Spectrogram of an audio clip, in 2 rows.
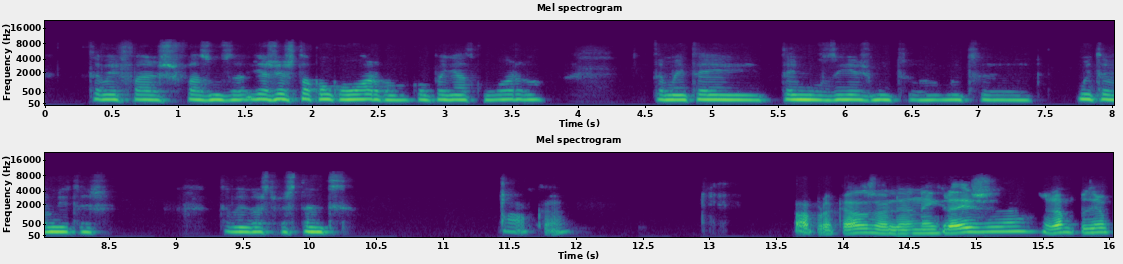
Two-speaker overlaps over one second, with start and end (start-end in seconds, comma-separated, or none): none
